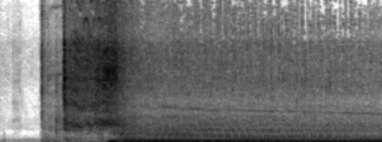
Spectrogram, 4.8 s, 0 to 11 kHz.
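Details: 1986 Chevy C10 with a swapped 6.0 LQ9 V8 and 4L80E transmission, filmed under the hood: the starter whirs briefly, then the engine catches and settles into a steady, even, deep idle with no knocks or misses; healthy start and idle.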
